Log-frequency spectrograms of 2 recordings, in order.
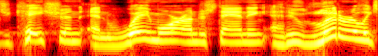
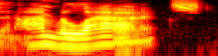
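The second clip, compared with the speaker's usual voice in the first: low, slow and soft, as if lying on the beach; laid-back beach drawl, low and unhurried; nice and slow; 5 semitones lower, 7 dB quieter, slower than usual. Shown as a demonstration. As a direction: ease it out lazily, stretching "relaxed". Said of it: "say it kinda nice and slow".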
